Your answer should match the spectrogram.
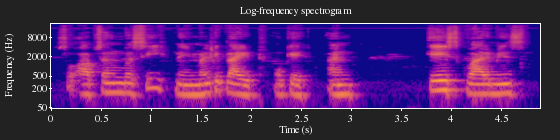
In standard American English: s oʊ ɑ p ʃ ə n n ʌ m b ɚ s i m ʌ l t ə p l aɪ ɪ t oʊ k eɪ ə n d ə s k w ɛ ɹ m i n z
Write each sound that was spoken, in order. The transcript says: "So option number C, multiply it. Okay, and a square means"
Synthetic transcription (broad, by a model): s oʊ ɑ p s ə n n ʌ m b ɚ s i m ʌ l t ə p l aɪ ɪ t oʊ k eɪ ə n d ə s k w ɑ ɹ m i n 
